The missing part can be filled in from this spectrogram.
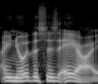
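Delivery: ordinary delivery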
